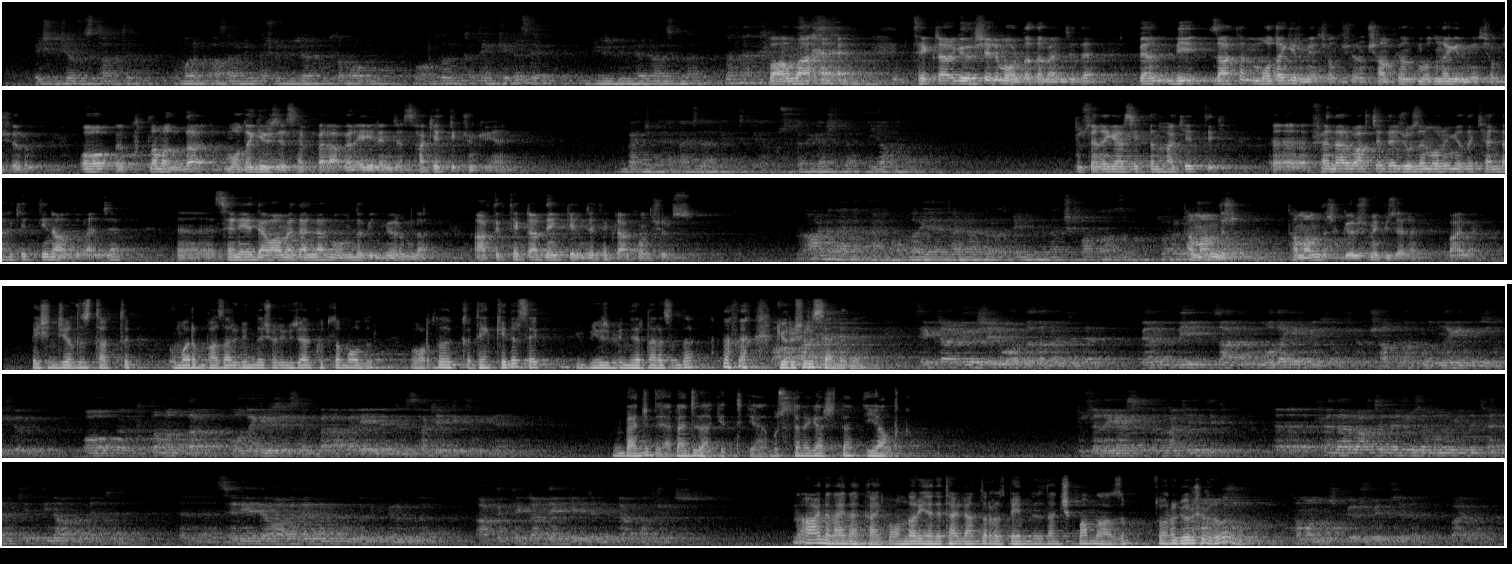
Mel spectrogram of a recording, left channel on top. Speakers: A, on the right (about 85°); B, on the left (about 80°).
A: Beşinci yıldızı taktık. Umarım pazar günü de şöyle güzel kutlama olur. Orada da denk gelirsek yüz binlerin arasında
B: Vallahi
A: görüşürüz seninle de.
B: <laughs> tekrar görüşelim orada da bence de. Ben bir zaten moda girmeye çalışıyorum. Şampiyonluk moduna girmeye çalışıyorum. O e, kutlamada da moda gireceğiz hep beraber eğleneceğiz. Hak ettik çünkü yani.
A: Bence de ya bence de hak ettik ya. Bu sene gerçekten iyi aldık.
B: Bu sene gerçekten hak ettik. E, Fenerbahçe'de Jose Mourinho da kendi hak ettiğini aldı bence. E, seneye devam ederler mi onu da bilmiyorum da. Artık tekrar denk gelince tekrar konuşuruz.
A: Aynen aynen kanka. Onları yine detaylandırırız. Benim de zaten çıkmam lazım. Sonra görüşürüz
B: Tamamdır.
A: olur mu?
B: Tamamdır. Görüşmek üzere. Bay bay.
